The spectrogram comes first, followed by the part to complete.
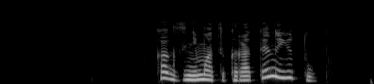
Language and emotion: Russian, positive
